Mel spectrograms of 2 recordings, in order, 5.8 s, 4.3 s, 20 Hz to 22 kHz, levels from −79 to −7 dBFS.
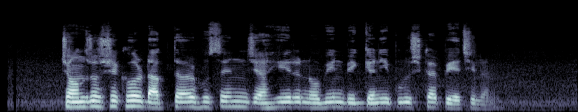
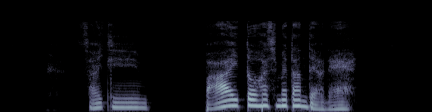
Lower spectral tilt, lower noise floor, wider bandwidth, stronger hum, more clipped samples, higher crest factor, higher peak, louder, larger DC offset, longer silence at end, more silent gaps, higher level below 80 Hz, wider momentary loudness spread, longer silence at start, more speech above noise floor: second, -5 dB/octave vs -6.5 dB/octave; second, -52 dBFS vs -82 dBFS; about the same, 10.5 kHz vs 11.5 kHz; neither; neither; about the same, 20 dB vs 20 dB; first, -2 dBFS vs -18 dBFS; first, -21 LUFS vs -36 LUFS; neither; first, 0.9 s vs 0.75 s; neither; second, -70 dBFS vs -60 dBFS; second, 8 LU vs 13 LU; second, 0.6 s vs 0.85 s; second, 32 dB vs 47 dB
